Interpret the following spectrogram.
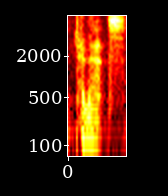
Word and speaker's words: tenetz: be in modern French, but in Norman you would have pronounced the tenets, hence tennis, which means hold, receive, take.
